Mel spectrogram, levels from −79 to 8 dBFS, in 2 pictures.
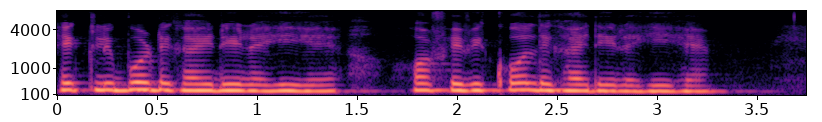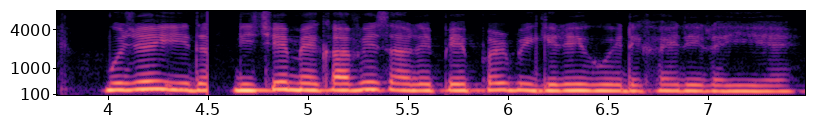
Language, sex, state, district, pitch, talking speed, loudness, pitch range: Hindi, female, Arunachal Pradesh, Lower Dibang Valley, 220 Hz, 200 wpm, -13 LUFS, 205-235 Hz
